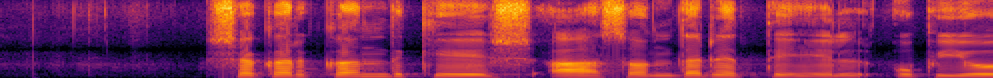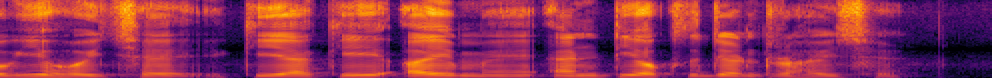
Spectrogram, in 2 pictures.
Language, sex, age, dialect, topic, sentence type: Maithili, male, 25-30, Eastern / Thethi, agriculture, statement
